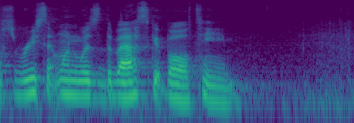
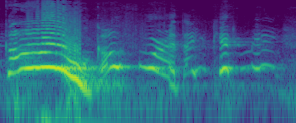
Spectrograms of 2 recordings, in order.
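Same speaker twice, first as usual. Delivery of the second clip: much higher and louder, cheering her on; excited cheering; 16 dB louder than usual. Retold or imitated. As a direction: yell with joy, urging her to go. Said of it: "I was like".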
